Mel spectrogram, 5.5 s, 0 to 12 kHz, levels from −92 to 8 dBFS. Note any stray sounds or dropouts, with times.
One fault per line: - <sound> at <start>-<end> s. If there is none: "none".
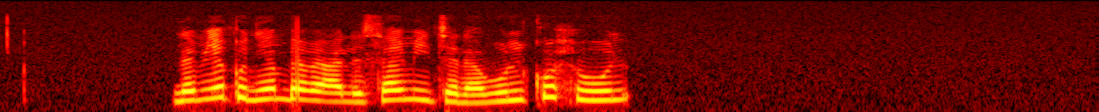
none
